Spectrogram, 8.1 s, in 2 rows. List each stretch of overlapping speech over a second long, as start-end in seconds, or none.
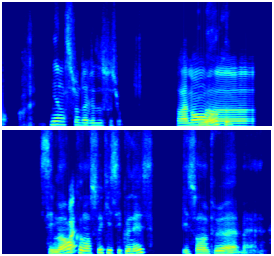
none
